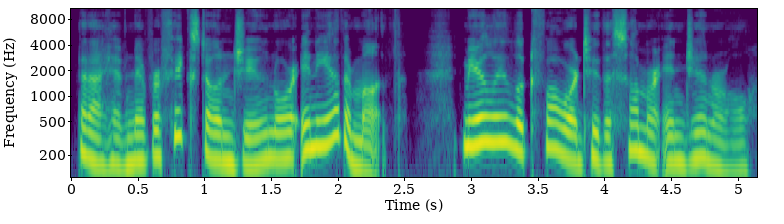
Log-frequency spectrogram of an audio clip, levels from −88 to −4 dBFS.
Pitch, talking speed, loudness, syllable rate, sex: 195 Hz, 210 wpm, -17 LUFS, 6.5 syllables/s, female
